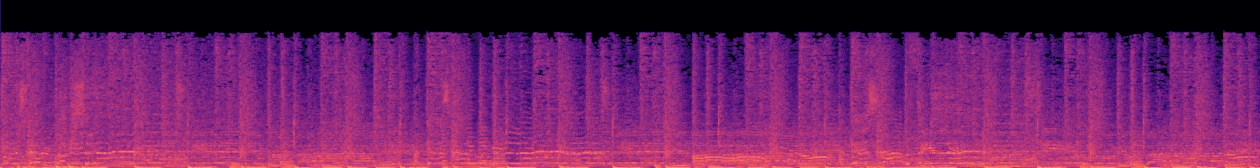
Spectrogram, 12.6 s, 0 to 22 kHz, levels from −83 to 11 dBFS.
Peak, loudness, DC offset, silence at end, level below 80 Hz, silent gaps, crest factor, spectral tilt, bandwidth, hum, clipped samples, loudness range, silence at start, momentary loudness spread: -2 dBFS; -16 LUFS; under 0.1%; 0 s; -20 dBFS; none; 14 dB; -4 dB/octave; 18 kHz; none; under 0.1%; 1 LU; 0 s; 2 LU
